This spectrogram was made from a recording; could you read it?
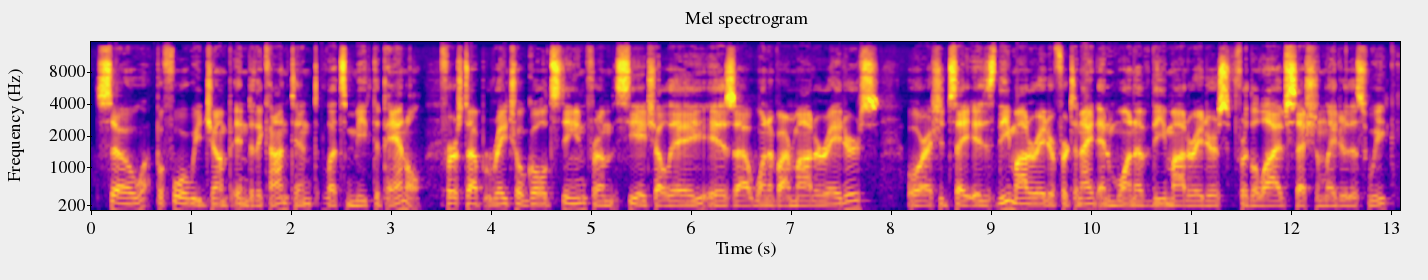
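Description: A man's voice: on the low side, fairly even intonation, a little fast, hardly any pauses. A man hosting a medical podcast, introducing a panel and reading out a study summary. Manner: introduces guests, reads abstract summaries. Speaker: podcast host.

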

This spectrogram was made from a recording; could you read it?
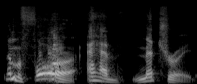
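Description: Male podcast co-host, casual and emphatic, highly animated intonation, dry sound. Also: unhurried, breathy edge, dry recording. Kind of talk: casual banter.

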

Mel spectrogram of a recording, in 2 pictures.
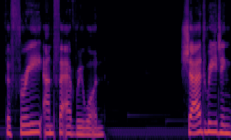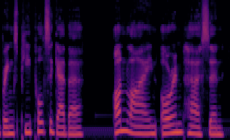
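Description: A woman's voice: mid-range voice, no room sound. Dry-miked woman narrating promo over music. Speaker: charity announcer.

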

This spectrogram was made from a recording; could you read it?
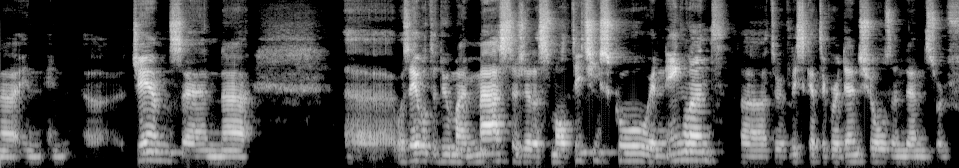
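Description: A man from the Netherlands, an academic guest explaining things casually and haltingly in an interview. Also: mid-range voice, slight background noise. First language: Dutch. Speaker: podcast guest, nutrition professor.

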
